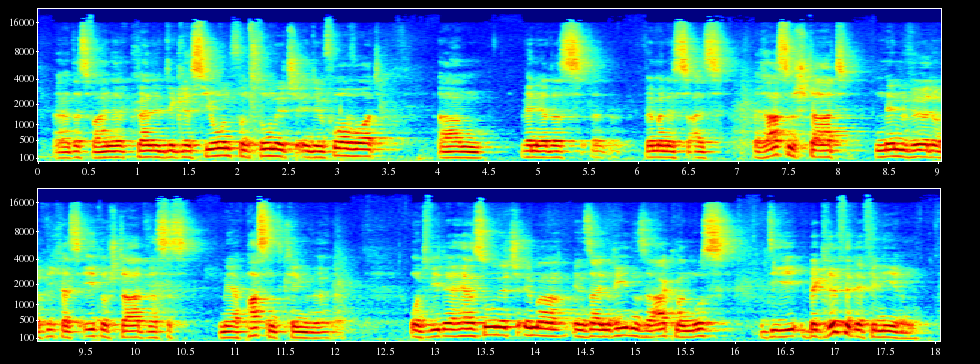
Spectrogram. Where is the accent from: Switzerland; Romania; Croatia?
Croatia; Eastern Croatia; bin ich ja in Kroatien geboren, ich bin da auch aufgewachsen. Ich habe diesen Krieg Anfang der 90er Jahre selbst miterlebt. Ich komme ursprünglich auch aus dem Osten Kroatiens, also etwas östlicher.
